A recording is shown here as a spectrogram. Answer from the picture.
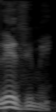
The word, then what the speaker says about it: resume: I see from your resume, moi, ouais, dans CV ou dans curriculum vitae, regardez qui j'ai prononcé mon résumé. I see from your resume. Accent tombé sur le premier syllabe là.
